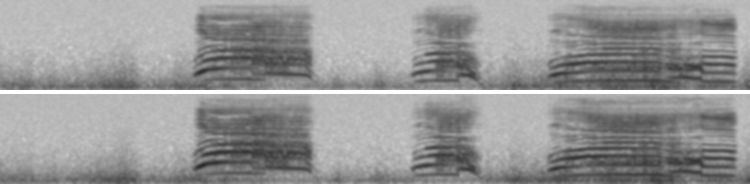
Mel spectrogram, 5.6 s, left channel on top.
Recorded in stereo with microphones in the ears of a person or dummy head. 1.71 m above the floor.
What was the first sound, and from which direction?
A scream, 10° right (ahead or behind).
